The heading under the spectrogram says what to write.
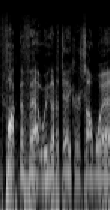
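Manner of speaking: frantic, shrill, raspy stressed scream, very high. Retelling a stressed argument with a girlfriend over a sick dog: imitating own screaming. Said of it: "just screaming".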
